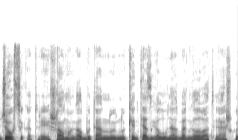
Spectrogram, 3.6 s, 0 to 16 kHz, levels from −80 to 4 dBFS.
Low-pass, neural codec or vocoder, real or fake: 10.8 kHz; vocoder, 24 kHz, 100 mel bands, Vocos; fake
